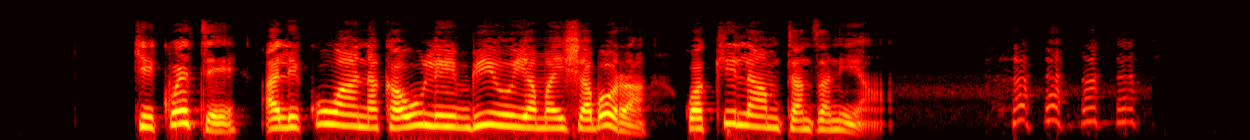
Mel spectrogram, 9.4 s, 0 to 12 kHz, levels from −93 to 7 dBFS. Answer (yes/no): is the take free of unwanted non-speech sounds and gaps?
no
